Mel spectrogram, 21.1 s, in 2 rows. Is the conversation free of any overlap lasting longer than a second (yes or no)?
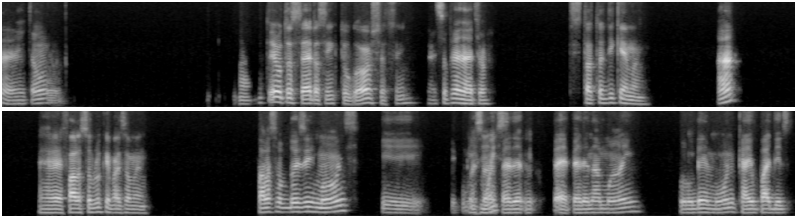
yes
